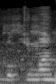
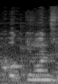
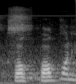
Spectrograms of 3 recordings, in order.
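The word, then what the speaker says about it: Pokémon: सर जैसे sir like like पोकेमोन सर, जैसे पोकेमोन में छोटे छोटे पोकेमोन्स होते हैं, उनको जैसे उनको क्या करते हैं, एनिमेट करवाना। हाँ वो भी पॉकमॉन कह रहे हो? पॉकमॉन, पोकेमॉन, नहीं सर, पोकेमोन, पॉपकॉर्न नहीं, पोकेमोन।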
